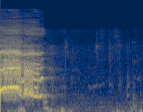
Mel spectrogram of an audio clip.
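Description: A single rooster crow rings out close and loud, then fades into quiet with faint low rustling.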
